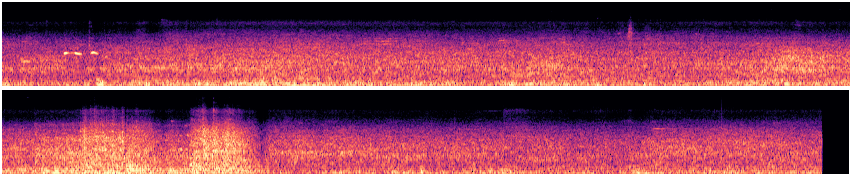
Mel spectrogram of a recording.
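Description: Steady road traffic noise from a busy multi-lane highway. About ten seconds in it swells loudly twice, as vehicles pass close by. The sound cuts off suddenly near the end.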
